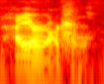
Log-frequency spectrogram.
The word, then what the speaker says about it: hierarchical: Wow, yeah, that's a big one, hierarchical. Yeah. Hierarchical. Let me see where is Uh-huh. Hierarchical. Again, the C sound in this word sounds like K. K, K. right? Yeah, it has a K pronunciation.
